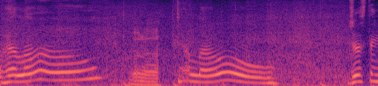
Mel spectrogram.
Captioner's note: in Portuguese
